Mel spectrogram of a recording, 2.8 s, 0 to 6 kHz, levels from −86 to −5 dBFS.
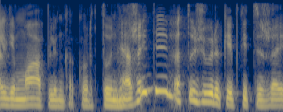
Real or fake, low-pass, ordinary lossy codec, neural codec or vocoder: real; 5.4 kHz; AAC, 32 kbps; none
